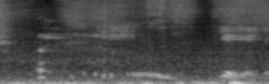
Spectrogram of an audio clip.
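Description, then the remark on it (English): A pigeon coos softly a few times, low rolling warbles set against a quiet background hum with no talking. “Ooh, yeah, pigeon cooing.”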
